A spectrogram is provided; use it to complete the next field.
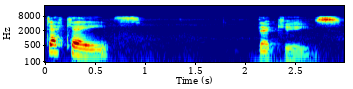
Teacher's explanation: This one here is the emphasis is on the first syllable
